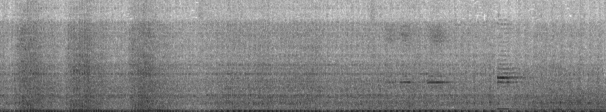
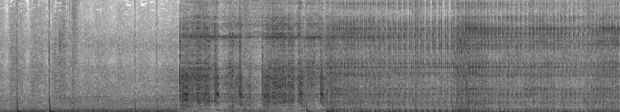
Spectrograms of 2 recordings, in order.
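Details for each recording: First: Honda Tiger after repairing a worn-out timing chain tensioner: steady, even single-cylinder beat with no rattle or clatter, timing chain quiet; normal running after the fix. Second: Honda Tiger starting, then a rough metallic chatter over the idle, before repair; the timing chain tensioner no longer presses the chain, and the valves are to be checked too. Timing chain tensioner rattle.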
